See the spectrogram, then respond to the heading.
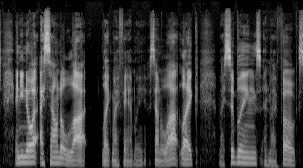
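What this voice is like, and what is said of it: Midwestern American accent. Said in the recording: “I sound pretty Midwestern ... I do my best not to lean into that accent too hard ... I sound like I'm from Michigan”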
